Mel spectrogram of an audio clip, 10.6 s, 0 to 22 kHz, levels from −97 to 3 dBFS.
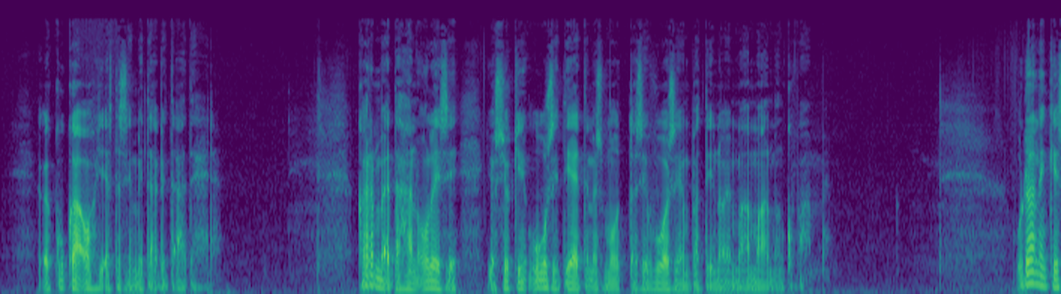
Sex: male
